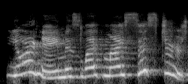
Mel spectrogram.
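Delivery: put-on a boy thrilled at a shared name; delighted boy. A narrator's reading. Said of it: "Rigoberto says".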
